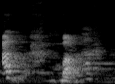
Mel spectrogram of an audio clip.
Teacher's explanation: Karena kalau dimatikan, contoh Allahu Akbar. Akbar ada nafas keluar. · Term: kaf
